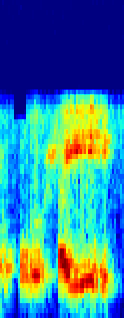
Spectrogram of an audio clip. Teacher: तो अ का स्थान है कंठ, ऐ का स्थान है कंठ और तालु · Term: कंठ तालव्य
